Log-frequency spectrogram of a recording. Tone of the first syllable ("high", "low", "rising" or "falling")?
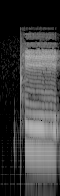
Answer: high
